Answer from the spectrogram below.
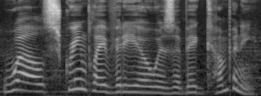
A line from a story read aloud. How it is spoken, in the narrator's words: Pacey replied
